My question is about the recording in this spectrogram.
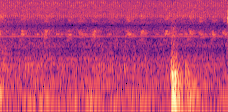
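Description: Faint scratching of a makeup brush picking up shimmery silver eyeshadow from a palette pan, over quiet room tone, with one short soft sound near the end.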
